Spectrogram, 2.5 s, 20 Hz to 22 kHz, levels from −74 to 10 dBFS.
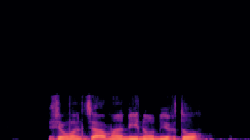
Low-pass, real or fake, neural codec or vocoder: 7.2 kHz; fake; codec, 16 kHz, 2 kbps, X-Codec, HuBERT features, trained on LibriSpeech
